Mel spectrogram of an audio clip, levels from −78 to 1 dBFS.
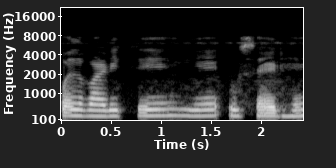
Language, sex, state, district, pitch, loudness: Hindi, female, Maharashtra, Nagpur, 205 Hz, -18 LUFS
